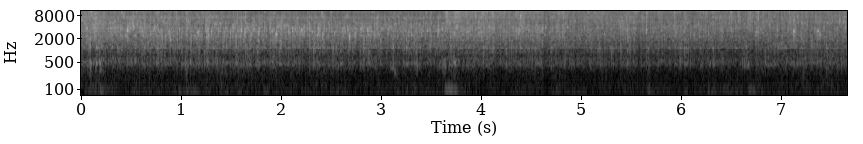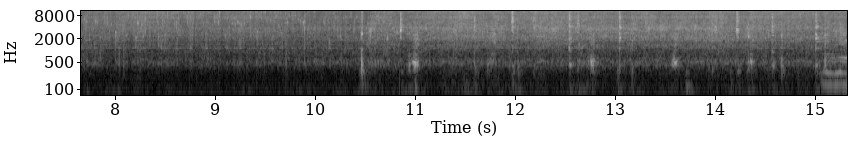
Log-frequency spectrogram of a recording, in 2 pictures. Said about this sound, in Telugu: కట్ చేసుకున్న టమాటాలు వేసేసుకుందాం ఇప్పుడు.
